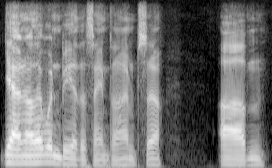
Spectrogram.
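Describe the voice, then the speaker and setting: Muffled, smooth-voiced male game master. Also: low-pitched, moderate pace, no room sound. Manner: joking, laughs often. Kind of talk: running a tabletop game over voice chat.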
